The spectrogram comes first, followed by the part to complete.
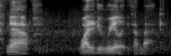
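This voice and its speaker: Noir private eye, extremely low voice, husky, swinging intonation, sardonic and world-weary, radio drama. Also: male voice, animated, unhurried, heavily acted. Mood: probing, wry. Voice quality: gravelly, husky. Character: hard-boiled, wisecracking male private detective. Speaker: actor playing the lead detective and narrator. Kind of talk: noir radio drama acting and first-person narration.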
